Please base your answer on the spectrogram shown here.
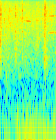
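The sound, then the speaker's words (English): A horse-drawn carriage on gravel gives a short burst of hoof clops over a steady, gritty rumble of rolling wheels. “So this is the sound of a horse-drawn carriage on gravel.”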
